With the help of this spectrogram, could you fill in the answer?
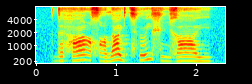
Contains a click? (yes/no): no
